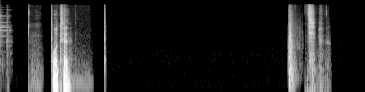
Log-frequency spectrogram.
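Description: A young man speaks in short bursts into a close microphone.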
